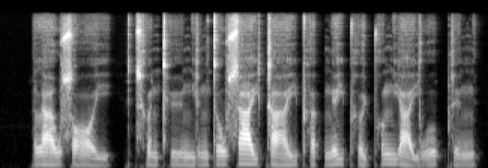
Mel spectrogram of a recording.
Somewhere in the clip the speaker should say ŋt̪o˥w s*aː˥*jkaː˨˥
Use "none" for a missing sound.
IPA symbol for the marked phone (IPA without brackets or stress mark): aː˥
